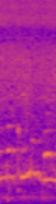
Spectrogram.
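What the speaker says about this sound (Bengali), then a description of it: "মশলাটা দিয়ে তারপর একটু ভালো করে ভাজবো।" Spice paste frying in a pan with cauliflower and potato, a short steady close sizzle with a faint tonal hiss running through it.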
